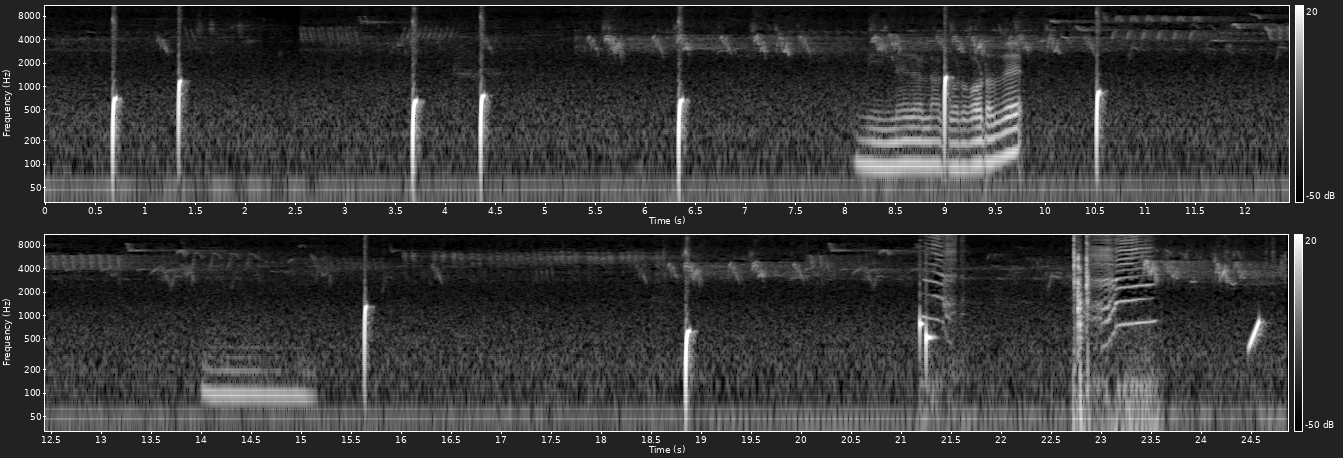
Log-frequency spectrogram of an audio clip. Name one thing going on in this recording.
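Short electronic pops sound as game items are picked up and dropped.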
